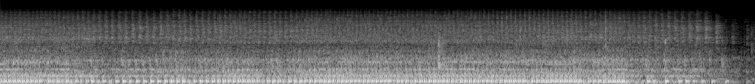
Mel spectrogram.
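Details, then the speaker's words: 1964 Honda C110 reassembled from pieces, first run. The small single idles unevenly, revs drifting up and down at random instead of settling. The slide isn't working and the carb/throttle is suspected but unconfirmed, so the idle is hunting. "So the slide isn't working because, as you can tell, it's going up and down in random idles, but we have something to work off of. That throttle is not happy at all."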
